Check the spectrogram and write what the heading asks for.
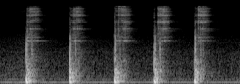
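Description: A stone pestle pounding a piece of fresh ginger flat (geprek) on a wooden cutting board: five even, sharp knocks, a little over two a second.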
